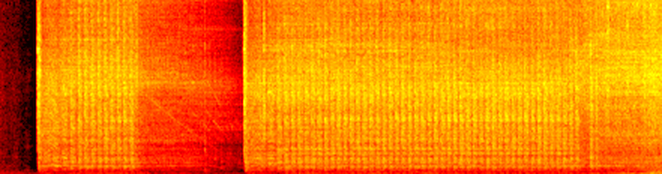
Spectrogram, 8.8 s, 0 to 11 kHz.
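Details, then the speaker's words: Long-sitting Ford Ranchero 302 V8, started by jumping wires with a multimeter lead, fuel line leaking gas: silence, then cranks, catches and settles into a steady, even lope with quick regular beat; runs well. "Woo, it's alive. Wow. That sounds all right."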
